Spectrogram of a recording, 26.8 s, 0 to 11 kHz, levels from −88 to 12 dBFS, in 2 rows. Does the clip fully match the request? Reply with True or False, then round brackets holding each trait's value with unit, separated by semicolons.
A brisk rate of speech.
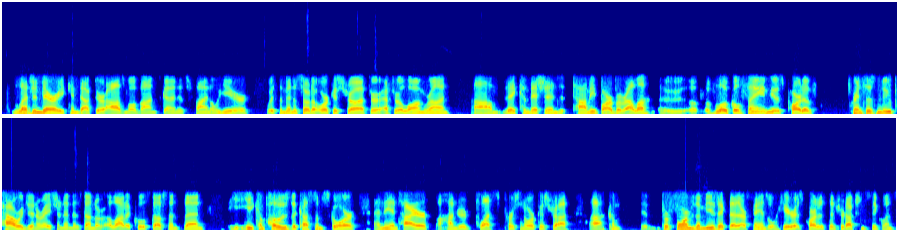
False (165 wpm)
